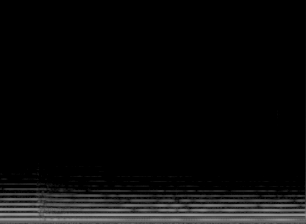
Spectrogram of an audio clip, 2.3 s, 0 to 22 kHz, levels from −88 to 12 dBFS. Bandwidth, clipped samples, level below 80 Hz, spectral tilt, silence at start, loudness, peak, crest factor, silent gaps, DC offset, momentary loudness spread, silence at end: 4.2 kHz; under 0.1%; -66 dBFS; -7 dB/octave; 0 s; -31 LUFS; -20 dBFS; 12 dB; none; under 0.1%; 2 LU; 0 s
